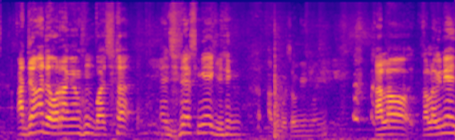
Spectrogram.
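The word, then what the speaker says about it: nginx: ya tapi yang penting kalau ngomong engine X ya engine X ya jangan nging gu ya Yang ini loh kadang ada orang yang baca engine X ng aku kalau kalau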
